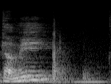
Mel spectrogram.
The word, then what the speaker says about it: Camus: gusto, que es Albert Camí. Eh, su apellido se escribe c A M US. Camus. Entiendo que se pronuncia camí por ser francés.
